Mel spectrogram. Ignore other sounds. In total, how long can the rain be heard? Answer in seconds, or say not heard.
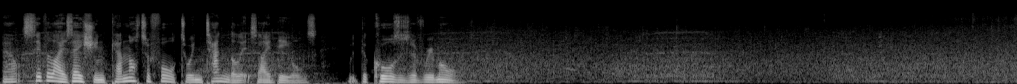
6 s.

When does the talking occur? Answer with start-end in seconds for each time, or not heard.
0.0-4.7.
